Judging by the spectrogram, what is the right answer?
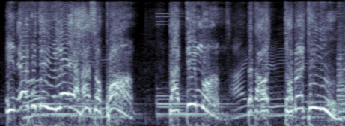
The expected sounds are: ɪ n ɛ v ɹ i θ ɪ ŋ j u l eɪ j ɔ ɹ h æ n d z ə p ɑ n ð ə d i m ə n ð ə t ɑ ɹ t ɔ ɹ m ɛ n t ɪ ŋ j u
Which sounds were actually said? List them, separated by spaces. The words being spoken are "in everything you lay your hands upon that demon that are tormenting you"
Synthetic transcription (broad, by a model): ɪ n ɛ v ɹ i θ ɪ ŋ j u l eɪ j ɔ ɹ h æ n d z ə p ɑ n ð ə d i m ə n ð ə t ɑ w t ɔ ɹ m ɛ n t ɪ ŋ j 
